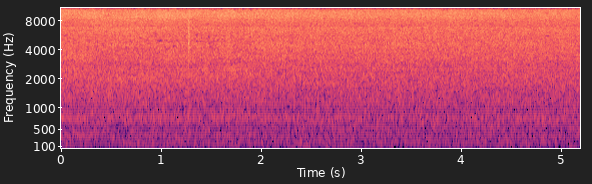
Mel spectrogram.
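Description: A pan of bottle gourd curry with peas and green chillies simmers with a soft, steady hiss and faint bubbling, continuous and even throughout.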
